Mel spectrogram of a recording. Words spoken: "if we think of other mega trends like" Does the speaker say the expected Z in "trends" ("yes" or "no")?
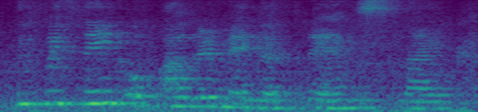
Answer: no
